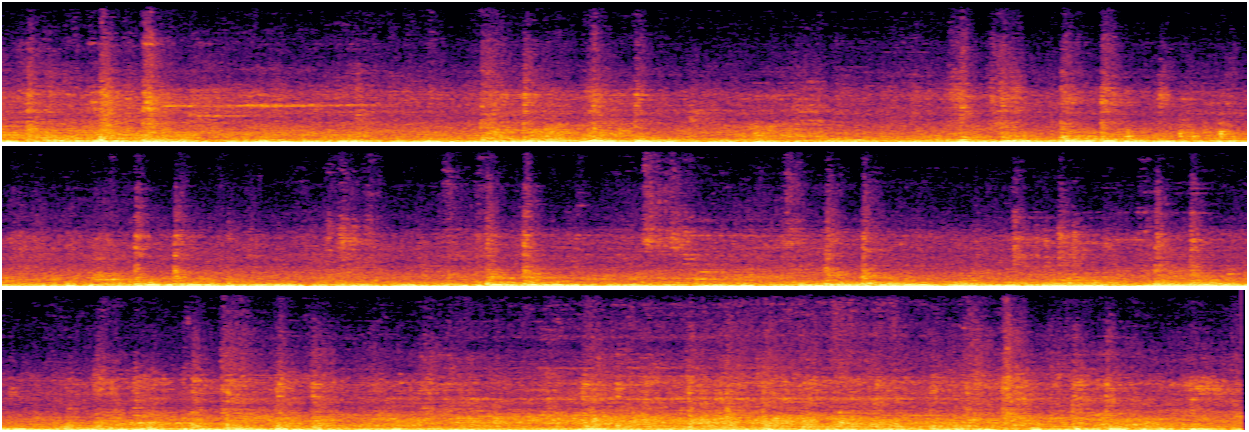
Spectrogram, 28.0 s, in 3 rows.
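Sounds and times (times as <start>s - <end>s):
freight train rumbling: 0.0s - 28.0s
wheels clacking over rail joints: 15.2s - 28.0s.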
